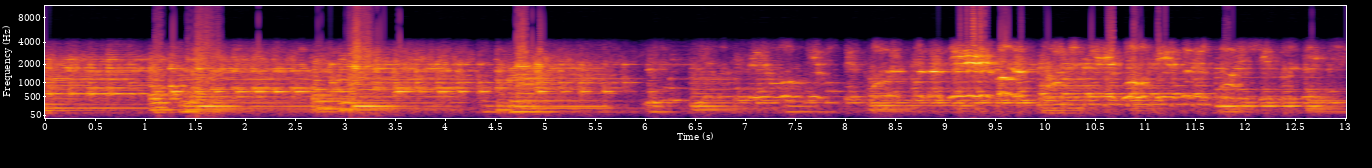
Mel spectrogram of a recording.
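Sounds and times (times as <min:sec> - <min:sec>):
piano accompaniment: 0:00.0 - 0:13.0
woman singing with vibrato: 0:06.0 - 0:13.0.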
